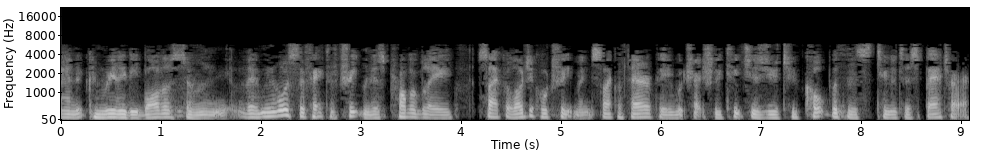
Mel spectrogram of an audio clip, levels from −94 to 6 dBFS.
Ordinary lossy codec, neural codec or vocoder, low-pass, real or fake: MP3, 24 kbps; codec, 44.1 kHz, 2.6 kbps, DAC; 7.2 kHz; fake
